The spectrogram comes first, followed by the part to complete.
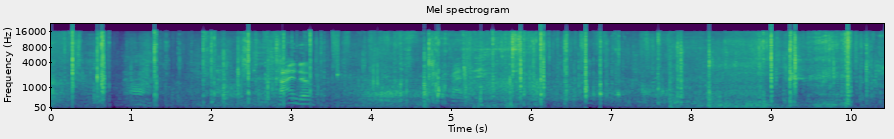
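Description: Cheap Walmart skateboard rolling on concrete, with repeated sharp clacks of the tail popping and the board landing during flatground tricks.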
